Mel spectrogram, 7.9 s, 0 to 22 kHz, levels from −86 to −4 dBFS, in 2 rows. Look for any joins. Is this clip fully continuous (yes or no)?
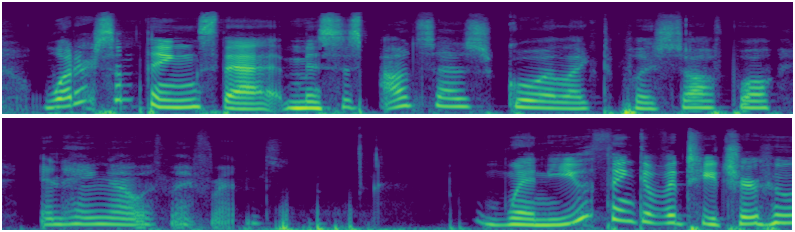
no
